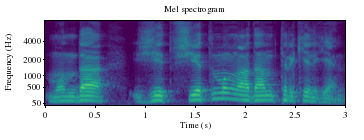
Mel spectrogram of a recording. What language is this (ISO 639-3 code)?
kaz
